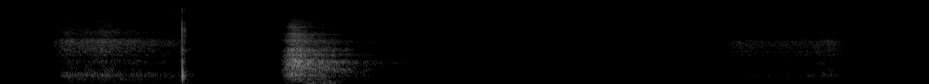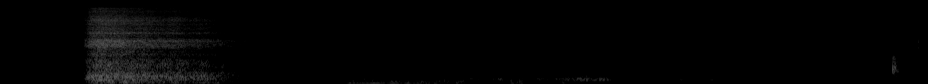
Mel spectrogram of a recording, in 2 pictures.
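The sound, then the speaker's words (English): Slow, deep breaths taken during a guided relaxation exercise: several long, airy inhales and exhales separated by quiet pauses, ending with a softer, lower breath. “Now turn your attention to breathing. Let's take 3 deep breaths.”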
